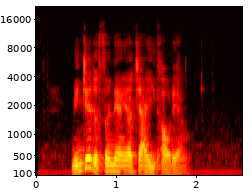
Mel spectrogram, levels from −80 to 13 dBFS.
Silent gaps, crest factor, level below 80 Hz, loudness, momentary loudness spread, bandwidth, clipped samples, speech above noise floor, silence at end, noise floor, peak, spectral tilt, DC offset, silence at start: none; 16 dB; -54 dBFS; -18 LUFS; 13 LU; 11.5 kHz; under 0.1%; 32 dB; 0.65 s; -49 dBFS; -2 dBFS; -6 dB/octave; under 0.1%; 0.45 s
